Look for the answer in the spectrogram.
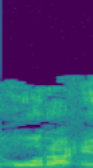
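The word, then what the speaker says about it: hora: 그래서 꾸에 오라 에스 몇입니까? 그래서 오라라는 말을 쓰는데 스페인은 본래 H음이 묵음이 되죠. 그래서 호라가 아니라 오라가 되는 겁니다.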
